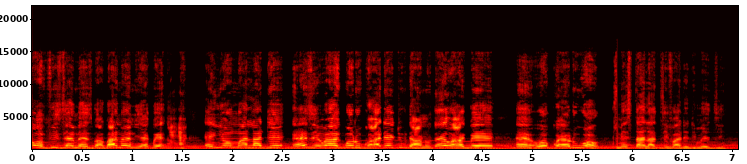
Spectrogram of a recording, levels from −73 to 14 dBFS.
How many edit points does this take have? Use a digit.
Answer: 1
